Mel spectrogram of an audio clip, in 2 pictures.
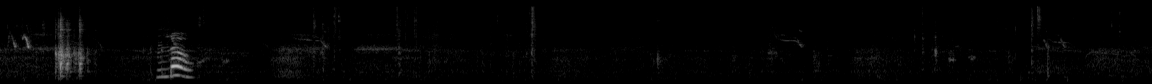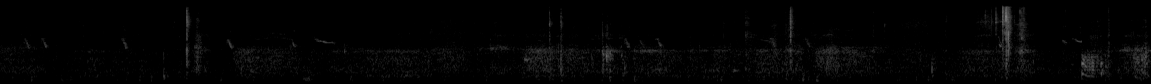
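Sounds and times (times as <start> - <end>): faint bird calls: 2.0 - 4.1, 16.4 - 20.3, 22.1 - 23.0.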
